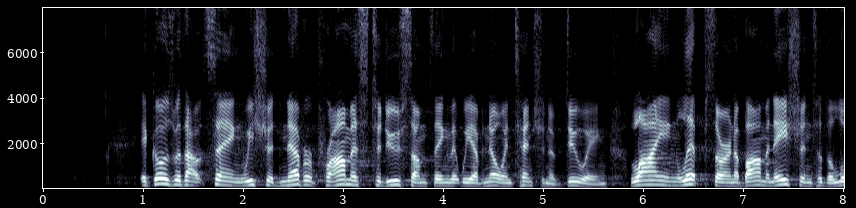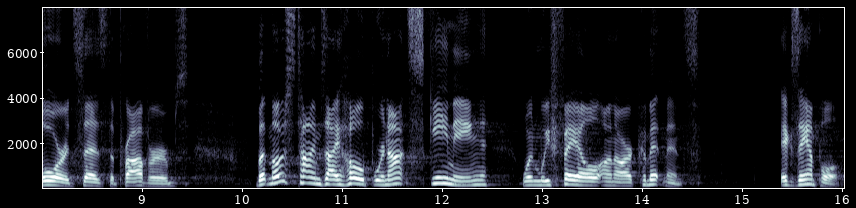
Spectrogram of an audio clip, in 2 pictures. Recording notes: Message Preached at Valley Creek Church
